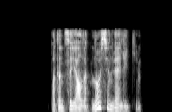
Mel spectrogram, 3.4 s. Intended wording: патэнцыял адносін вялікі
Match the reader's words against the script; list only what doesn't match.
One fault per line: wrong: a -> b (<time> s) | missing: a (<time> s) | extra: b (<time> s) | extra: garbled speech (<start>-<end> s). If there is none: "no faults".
no faults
